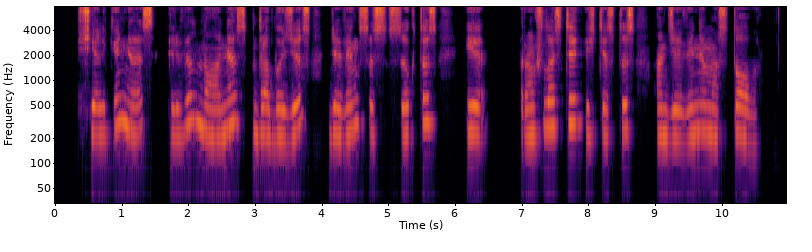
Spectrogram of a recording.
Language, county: Lithuanian, Kaunas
